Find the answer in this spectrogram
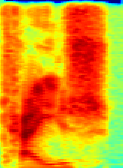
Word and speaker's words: Cache: It's pronounced Kaish.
